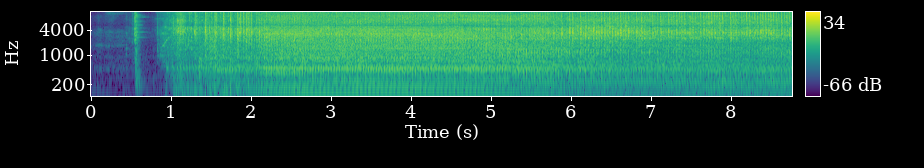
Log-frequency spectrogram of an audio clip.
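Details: Honda HS520 four-stroke snowblower fired on fuel poured in by hand: sharp click, then a rough, slightly wavering chug; runs only when primed because the throttle/choke linkage cap is stripped, and it surges, running better on choke.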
